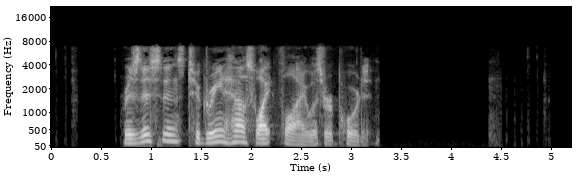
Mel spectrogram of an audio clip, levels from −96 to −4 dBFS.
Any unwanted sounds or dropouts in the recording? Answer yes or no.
no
